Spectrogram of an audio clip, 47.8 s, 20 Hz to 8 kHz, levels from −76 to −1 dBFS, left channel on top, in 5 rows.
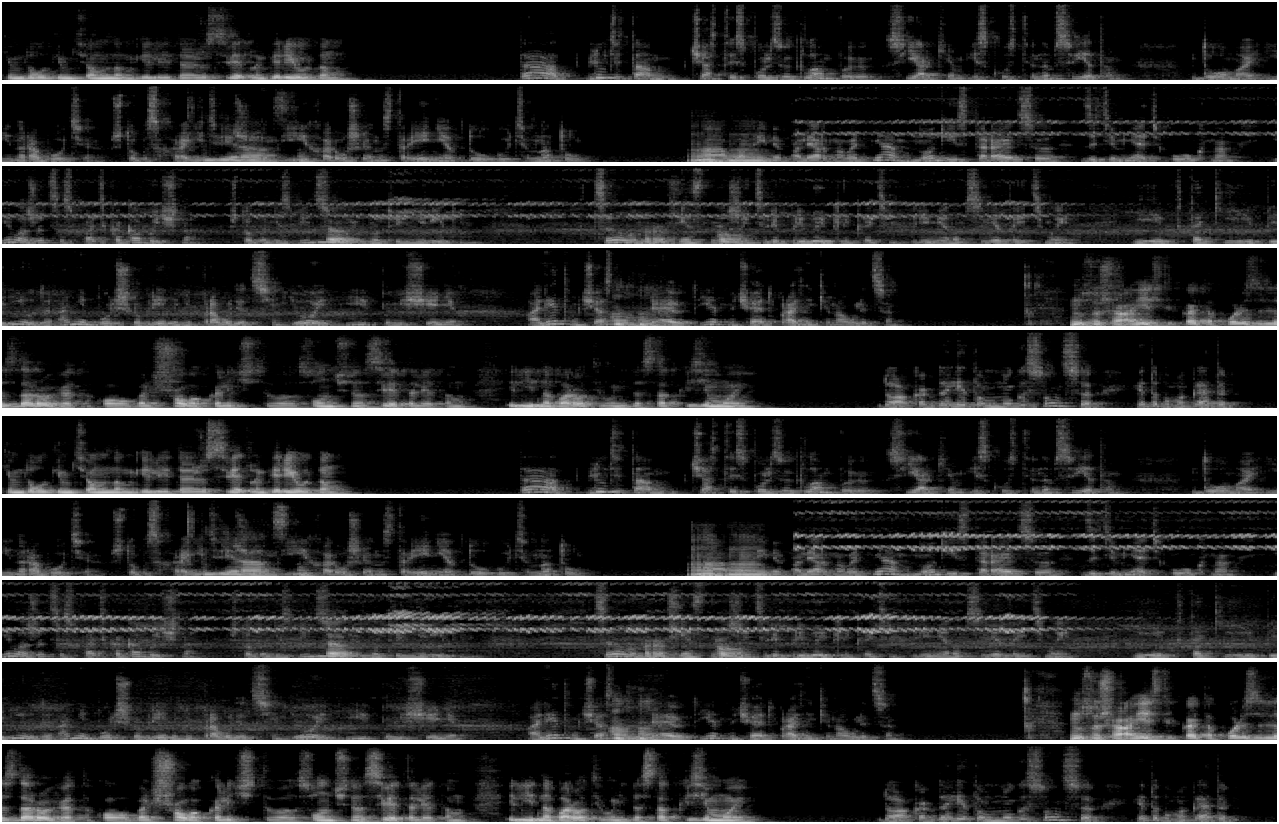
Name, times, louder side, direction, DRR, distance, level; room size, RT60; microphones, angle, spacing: voice 1, 0.0-2.6 11.1-11.9 14.7-15.3 21.5-21.7 24.0-24.1 24.5-24.7 33.2-33.6 36.3-43.9, right 1 dB, 50° right, 2 dB, 1.6 m, -28 dB
voice 2, 3.9-13.9 14.8-20.6 20.9-22.7 23.6-35.4 44.8-47.4, equal, 15° left, 2 dB, 3.2 m, -39 dB
sound 1, 15.5-27.5, right 12 dB, 80° right, 0.9 m, -37 dB
Crow, 19.5-33.7, right 2 dB, 25° right, 6.1 m, -53 dB
18.5 x 7.1 x 5.3 m, 0.33 s
head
